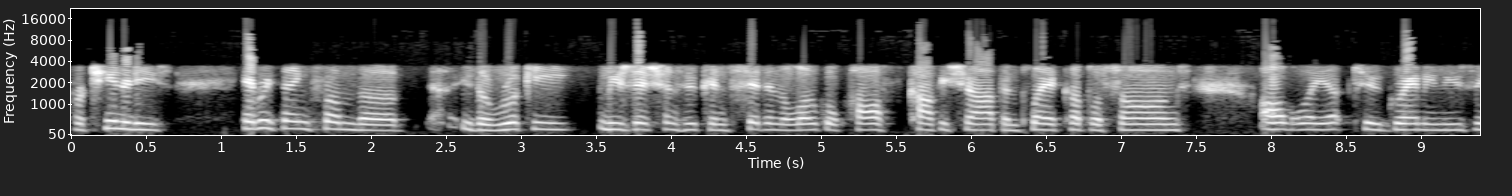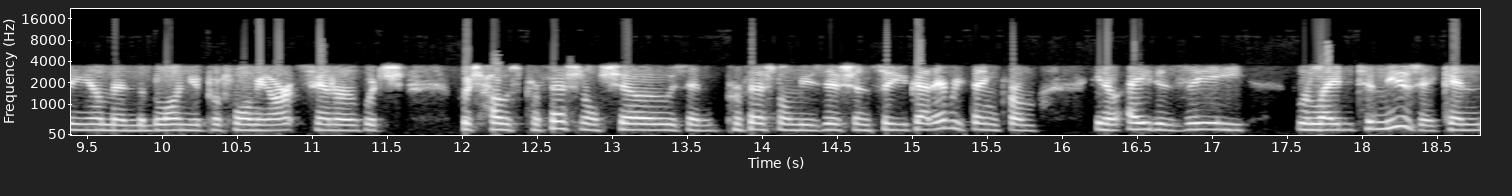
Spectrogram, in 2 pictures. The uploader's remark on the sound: joins the conversation by phone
